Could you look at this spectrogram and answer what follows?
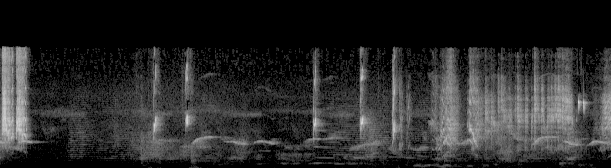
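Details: Sumatran leafbird, described as singing agitatedly, used as a lure to get other leafbirds singing quickly. High whistled notes sliding and wavering, broken by sharp clicking chips and a dense burst of scratchy chatter toward the end.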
